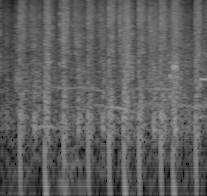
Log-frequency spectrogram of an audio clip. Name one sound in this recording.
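A small explosion bursts.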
